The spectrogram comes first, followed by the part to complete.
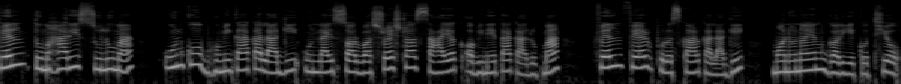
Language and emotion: Nepali, neutral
